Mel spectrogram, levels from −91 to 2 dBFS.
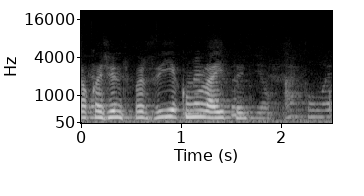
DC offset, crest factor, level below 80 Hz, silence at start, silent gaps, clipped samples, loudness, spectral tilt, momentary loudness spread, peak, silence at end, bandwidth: under 0.1%; 14 dB; -46 dBFS; 0 s; none; under 0.1%; -22 LUFS; -10 dB/octave; 20 LU; -8 dBFS; 0 s; 3.5 kHz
